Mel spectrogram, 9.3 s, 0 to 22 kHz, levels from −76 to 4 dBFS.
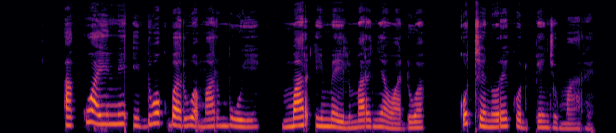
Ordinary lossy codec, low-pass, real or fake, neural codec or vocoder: none; none; real; none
